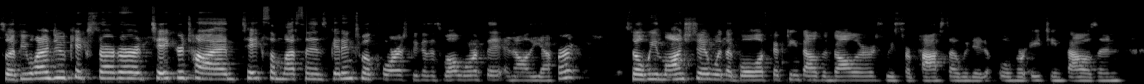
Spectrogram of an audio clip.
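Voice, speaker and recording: A woman with an American accent speaks at a fairly quick pace in a fairly high pitch with a bright, sharp tone and lively intonation. Her loudness swings widely on a very clean recording with a silent background. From Peru, raised in Florida from age eight. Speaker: toy business entrepreneur. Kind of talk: interview.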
